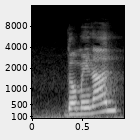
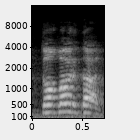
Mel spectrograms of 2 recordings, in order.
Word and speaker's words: Dobar dan: Dominan? Dobar dan.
